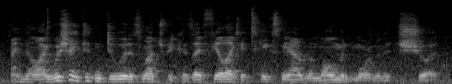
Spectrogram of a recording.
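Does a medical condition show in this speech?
No.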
